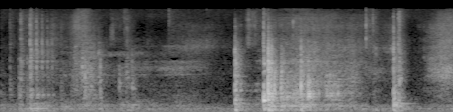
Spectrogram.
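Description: Clear plastic cutting plates of a die-cutting machine being handled and lifted apart, with a few knocks and a short clatter of hard plastic a little after halfway and another knock near the end.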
